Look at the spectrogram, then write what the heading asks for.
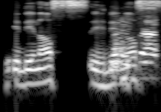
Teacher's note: shadnya jangan lupa ini memiliki sifat khususnya yaitu berdesis ya, atau disebut dengan sofir.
